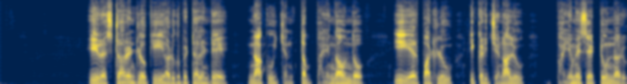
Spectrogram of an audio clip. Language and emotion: Telugu, fearful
